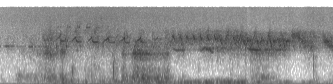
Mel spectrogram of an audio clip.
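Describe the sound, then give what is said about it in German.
Calls of a red-backed shrike near a hedge: repeated high, thin chirps and short whistled notes that run fairly steadily throughout, with no voices. “Ja, fliegt. Der scannt gerade die Hecke ab. Der neun Töter.”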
